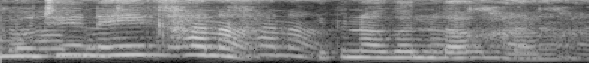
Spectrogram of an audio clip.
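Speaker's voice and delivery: ordinary delivery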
